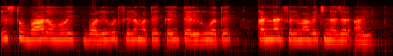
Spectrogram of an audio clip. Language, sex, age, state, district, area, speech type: Punjabi, female, 30-45, Punjab, Shaheed Bhagat Singh Nagar, urban, read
